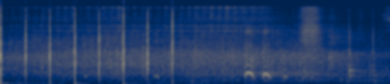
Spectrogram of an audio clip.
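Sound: audience clapping hands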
